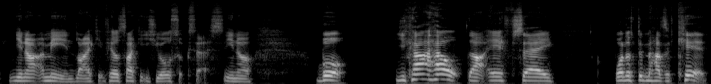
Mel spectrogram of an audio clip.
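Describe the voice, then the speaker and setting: A man's voice: high voice, bright, forceful tone. Rambling man reacting to a show. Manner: rambling, full of "you know" and "like". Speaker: reaction video host. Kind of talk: casual reaction commentary.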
